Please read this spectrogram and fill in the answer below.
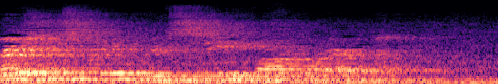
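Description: A man's voice speaking.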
